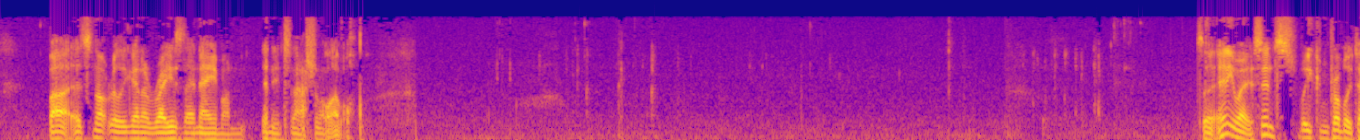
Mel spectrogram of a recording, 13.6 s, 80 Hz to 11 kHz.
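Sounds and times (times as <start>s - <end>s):
steady low hum: 0.0s - 13.5s
speech: 0.5s - 3.8s, 12.0s - 13.5s
typing on a computer keyboard: 10.3s - 11.4s.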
